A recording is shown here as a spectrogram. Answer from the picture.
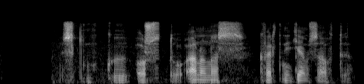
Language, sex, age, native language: Icelandic, male, 50-59, Icelandic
